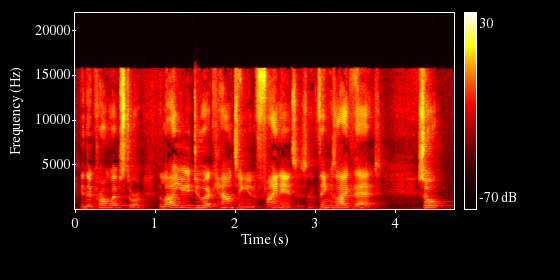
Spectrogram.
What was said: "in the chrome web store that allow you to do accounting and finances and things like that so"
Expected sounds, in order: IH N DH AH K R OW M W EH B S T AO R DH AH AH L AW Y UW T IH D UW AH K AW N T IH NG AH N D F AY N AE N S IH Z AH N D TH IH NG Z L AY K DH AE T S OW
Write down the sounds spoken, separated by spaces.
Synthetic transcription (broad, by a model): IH N DH AH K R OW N W EH B S T AO R DH AH AH L AW Y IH T IH D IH AH K AW N T IH NG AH N F AY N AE N S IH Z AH N TH IH NG Z L AY K DH AE T S OW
